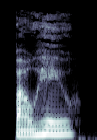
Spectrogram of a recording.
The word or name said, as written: baghave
